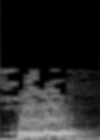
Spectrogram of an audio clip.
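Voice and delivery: خو long, dark and rounded; full "khaw" on خو; correct heavy kha. Shown as a demonstration. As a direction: model the heavy خو. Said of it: "هكذا".

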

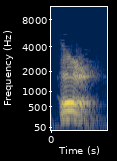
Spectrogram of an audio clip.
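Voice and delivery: "إع" with the ع voiced from the throat; teacher isolating ع in "إع"; Ayn demo. Shown as a demonstration. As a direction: let the ع of "إع" flow, not snap shut. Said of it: "لاحظت مع العين".

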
